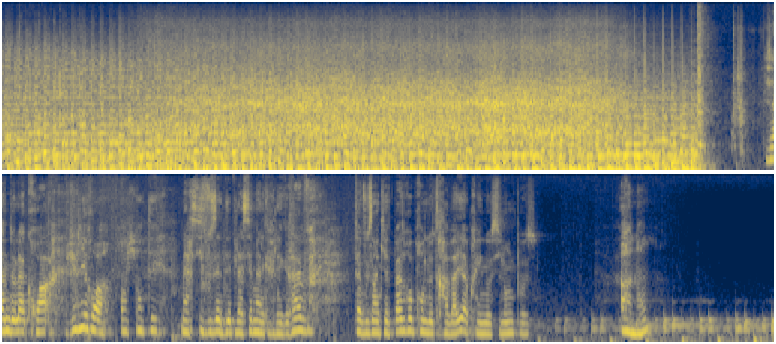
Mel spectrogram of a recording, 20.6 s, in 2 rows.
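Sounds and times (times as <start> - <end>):
train rumbling at a station platform on track 14: 0.1 - 9.3
speech: 10.3 - 17.6, 18.5 - 19.2.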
